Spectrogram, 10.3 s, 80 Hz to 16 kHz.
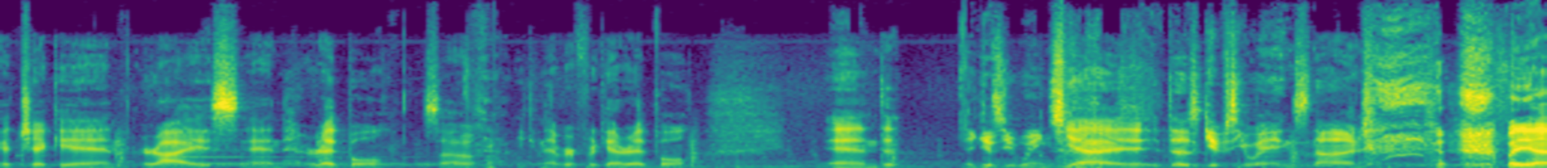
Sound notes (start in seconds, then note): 6.2 laughter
